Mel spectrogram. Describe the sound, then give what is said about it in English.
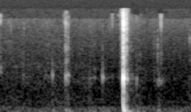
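Someone bites into a hard Milk-Bone dog biscuit with one loud, sharp crunch, surrounded by a few faint crackly clicks of chewing. No one speaks. “That's a milk bone.”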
